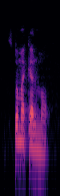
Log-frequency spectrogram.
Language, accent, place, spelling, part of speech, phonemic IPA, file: French, France, Lyon, stomacalement, adverb, /stɔ.ma.kal.mɑ̃/, LL-Q150 (fra)-stomacalement.wav
- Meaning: gastrically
